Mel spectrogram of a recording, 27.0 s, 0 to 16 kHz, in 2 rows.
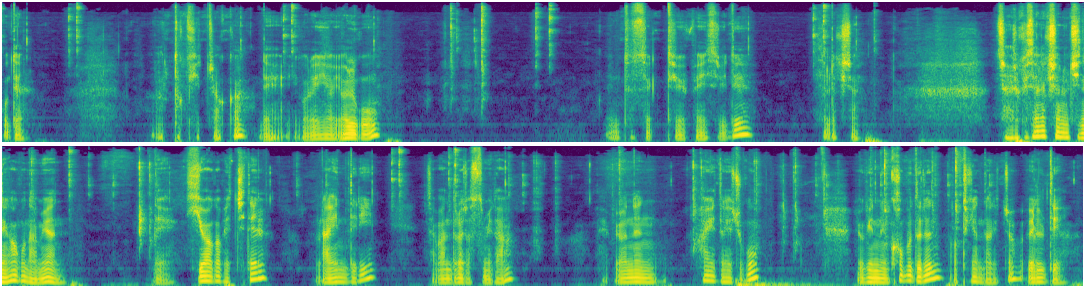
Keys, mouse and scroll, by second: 1.9 ctrl+a, 5.5 shift+middle click, 15.1 Delete, 22.0 h, 23.1 ctrl+a, 24.2 shift+scroll, 24.2 shift+middle click, 25.2 shift+middle click.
